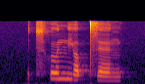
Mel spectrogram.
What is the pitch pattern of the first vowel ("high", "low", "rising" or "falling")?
high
